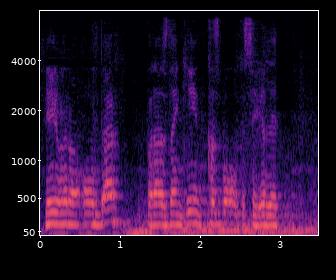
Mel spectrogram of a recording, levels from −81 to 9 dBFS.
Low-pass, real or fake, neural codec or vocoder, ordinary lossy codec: 7.2 kHz; fake; codec, 16 kHz, 1.1 kbps, Voila-Tokenizer; none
